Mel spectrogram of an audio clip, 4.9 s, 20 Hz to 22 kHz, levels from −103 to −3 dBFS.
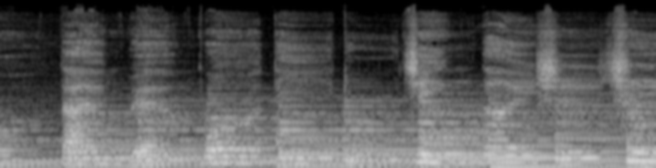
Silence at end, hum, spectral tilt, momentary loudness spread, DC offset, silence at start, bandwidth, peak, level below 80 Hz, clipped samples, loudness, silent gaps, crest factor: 0 s; none; -6 dB/octave; 5 LU; under 0.1%; 0 s; 18 kHz; -12 dBFS; -42 dBFS; under 0.1%; -28 LUFS; none; 16 dB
